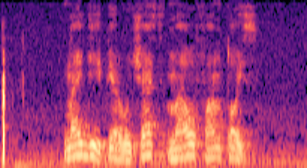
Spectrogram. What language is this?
Russian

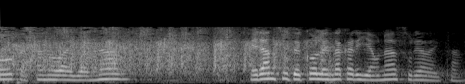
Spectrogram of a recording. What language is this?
Basque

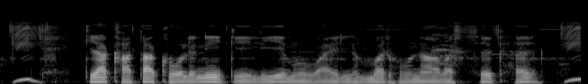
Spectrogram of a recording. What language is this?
Hindi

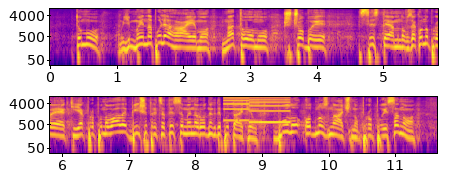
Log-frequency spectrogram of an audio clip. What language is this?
Ukrainian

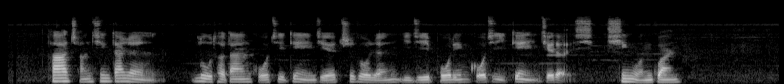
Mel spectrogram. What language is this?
Chinese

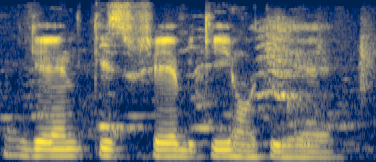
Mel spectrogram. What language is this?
Urdu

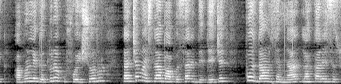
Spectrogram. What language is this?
Romanian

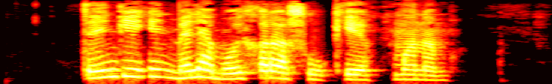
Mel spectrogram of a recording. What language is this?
Western Mari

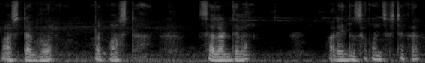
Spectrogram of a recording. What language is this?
Bangla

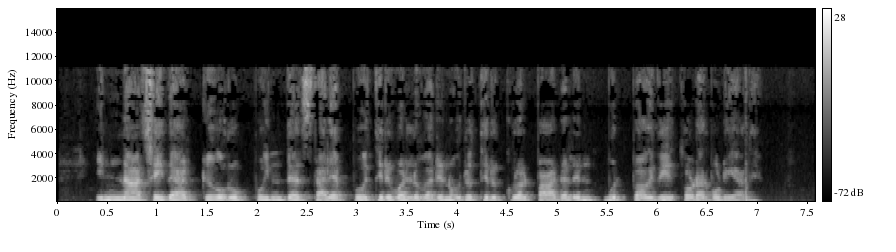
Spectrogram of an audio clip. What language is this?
Tamil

